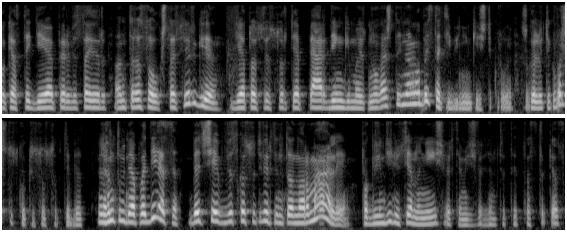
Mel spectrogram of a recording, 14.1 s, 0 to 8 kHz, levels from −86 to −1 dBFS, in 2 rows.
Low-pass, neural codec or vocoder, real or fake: 7.2 kHz; none; real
